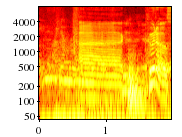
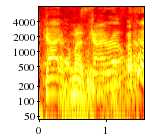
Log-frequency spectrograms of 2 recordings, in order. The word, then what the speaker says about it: Kyrö: First of all, Dallas, how do you say Gura? Kudos. No, Cairo.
